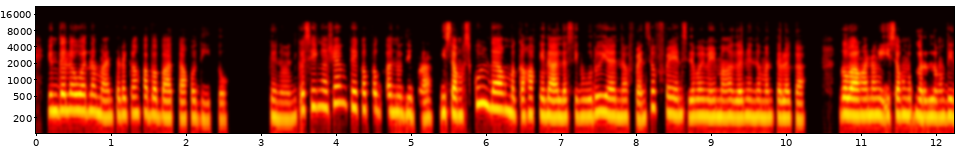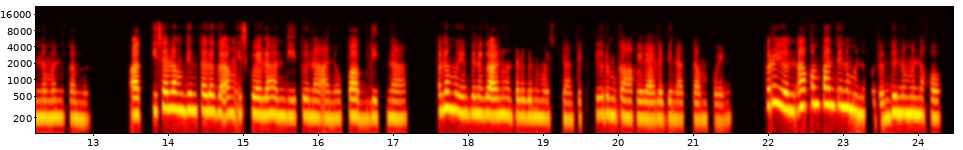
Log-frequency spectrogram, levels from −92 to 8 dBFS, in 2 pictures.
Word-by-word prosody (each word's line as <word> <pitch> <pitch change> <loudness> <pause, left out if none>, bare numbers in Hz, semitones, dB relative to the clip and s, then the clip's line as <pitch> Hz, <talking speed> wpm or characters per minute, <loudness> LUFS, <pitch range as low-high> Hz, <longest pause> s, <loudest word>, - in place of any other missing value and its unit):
'Yung 265 0 0
2 270 -1 +4
naman 235 -6 -2
talagang 230 +2 -4
kababata 215 -4 -1
ko 205 - -4
dito, 185 -1 -12 0.6
gano'n. 195 -1 -6
Kasi 280 +6 -2
nga 310 - -1
siyempre 365 -2 -1
kapag 285 -1 -3
ano 250 -2 -1
'di 230 - -2
ba, 200 -1 -5 0.2
isang 235 -2 +3
school 360 - -1
lang, 290 -2 +6
magkakakilala 220 -2 0
siguro 215 +1 -4
'yan 225 -4 0
na 215 - -3
friends 195 +4 -5
of 310 - -1
friends 230 -2 -4
'di 210 - -2
ba 220 - -1
may 215 0 -2
mga 210 0 -2
gano'n 210 0 -4
naman 205 0 -4
talaga, 200 -2 -3 0.4
gawa 230 -1 +7
nga 220 - +2
ng 225 0 0
iisang 225 +1 -1
lugar 220 -2 -1
lang 210 0 -2
din 220 -1 -2
naman 210 0 -4
kami 195 -2 -6 0.6
at 230 0 +7
1 275 +3 +4
lang 290 -2 +5
din 275 -1 +1
talaga 260 -3 +3
ang 240 - -2
eskuwelahan 230 -2 +1
dito 215 +1 -4
na 210 -1 -2
ano 200 0 -5
public 210 -1 +2
na, 200 -1 -5 0.4
alam 300 +3 +4
mo - - +1
'yun 240 0 -3
pinag-aanuhan 230 -1 +3
talaga 215 0 -1
ng 210 - -4
mga 205 -1 -5
estudyante, 190 -1 -10 0.2
siguro 240 +1 -2
magkakakilala 205 -3 -1
din 200 -1 -5
at 190 - -7
some 190 0 -6
point. 180 +2 -12 0.4
Pero 345 +3 +5
'yun, 295 -7 +4
ah, 320 - +9
kampante 355 -2 +4
naman 275 -7 +1
ako - - -35
do'n, 195 - -4
dun 250 -1 +4
naman 235 -1 +1
ako, 210 -2 -3
225 Hz, 190 wpm, -24 LUFS, 205-250 Hz, 0.6 s, ah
